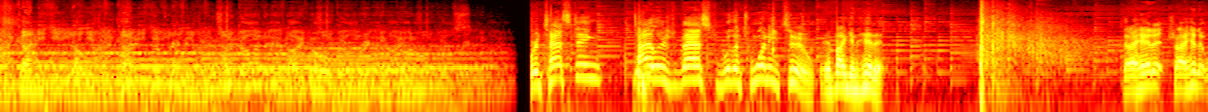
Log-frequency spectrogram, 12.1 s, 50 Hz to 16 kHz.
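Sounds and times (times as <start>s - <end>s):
faint background music: 5.3s - 12.0s
rifle gunshot with echo: 9.8s - 10.8s.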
